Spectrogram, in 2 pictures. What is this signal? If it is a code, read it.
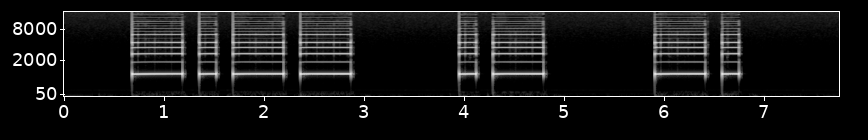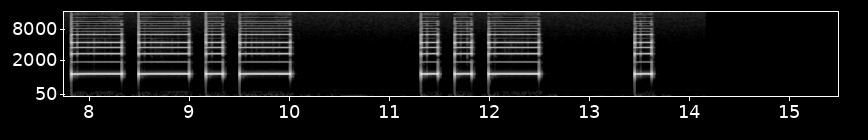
Morse code, heard as a keyed tone, about 7 wpm, spaced as for 5 wpm, 920 Hz. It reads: YANQUE
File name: cursos / CDestudo / 20 Track 20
